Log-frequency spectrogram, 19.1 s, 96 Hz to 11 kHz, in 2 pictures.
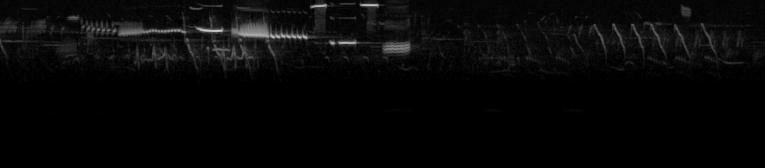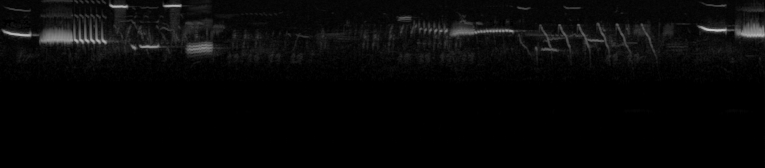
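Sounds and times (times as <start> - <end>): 
Cassin's sparrow singing a trill and whistled notes: 0.0 - 5.2, 7.1 - 12.4, 14.5 - 19.1.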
